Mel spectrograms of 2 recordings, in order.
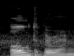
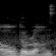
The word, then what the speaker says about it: Aldebaran: Aldebaran red, not Alderon, Aldebaran.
